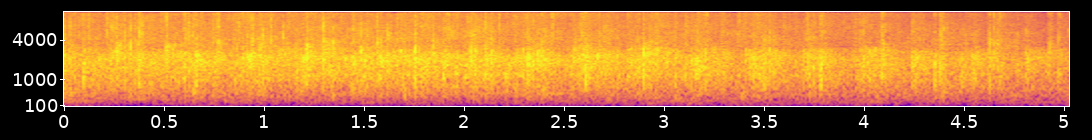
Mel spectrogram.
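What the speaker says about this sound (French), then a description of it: "On les applaudit bien fort." Audience at a national science-communication contest final applauding guests called on stage, loud, sustained, evenly dense clapping from a large crowd throughout.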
